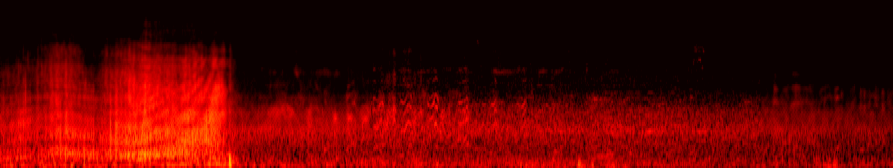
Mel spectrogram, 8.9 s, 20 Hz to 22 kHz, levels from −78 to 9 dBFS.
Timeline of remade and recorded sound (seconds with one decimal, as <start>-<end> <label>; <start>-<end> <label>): 0.0-3.7 remade; 3.7-7.6 recorded; 7.6-8.9 remade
